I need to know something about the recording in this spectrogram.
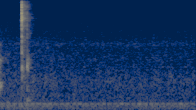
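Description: A single short click about a third of a second in, then near silence with a faint steady low hum.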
